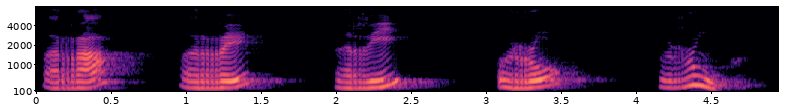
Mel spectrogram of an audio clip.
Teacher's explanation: prononcer les syllabes avec des voyelles en roulant le R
